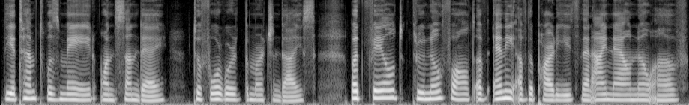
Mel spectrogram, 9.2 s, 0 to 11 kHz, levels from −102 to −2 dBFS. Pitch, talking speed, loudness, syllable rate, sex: 180 Hz, 165 wpm, -19 LUFS, 4.3 syllables/s, female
